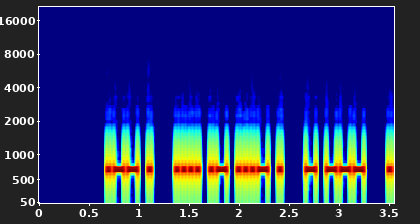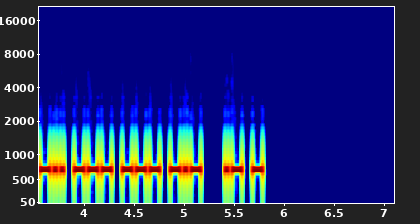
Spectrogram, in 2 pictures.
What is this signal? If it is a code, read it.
Morse code, heard as a keyed tone, about 34 wpm, 700 Hz. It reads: WE HAVE TO LOOK AT
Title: Sets of 5 Words Encore2 35wpm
